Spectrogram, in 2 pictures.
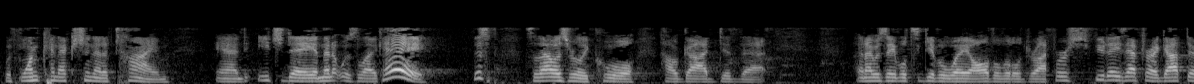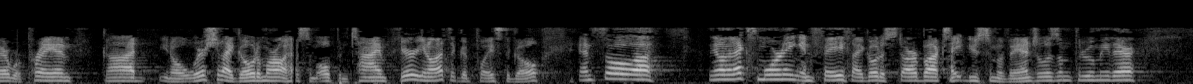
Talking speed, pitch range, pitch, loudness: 220 wpm, 145-190 Hz, 165 Hz, -25 LUFS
